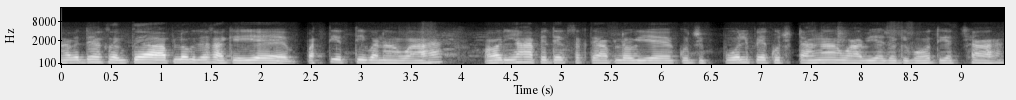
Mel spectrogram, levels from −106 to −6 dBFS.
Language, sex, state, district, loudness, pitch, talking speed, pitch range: Hindi, male, Bihar, Araria, -23 LUFS, 160 Hz, 230 wpm, 150-175 Hz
